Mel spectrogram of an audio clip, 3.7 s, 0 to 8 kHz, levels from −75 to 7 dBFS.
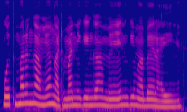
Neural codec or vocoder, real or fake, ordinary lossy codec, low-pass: none; real; none; none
